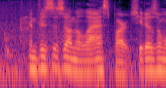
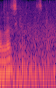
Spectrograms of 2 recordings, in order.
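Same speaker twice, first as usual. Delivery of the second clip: breathy whisper, much softer; 5 semitones lower, 11 dB quieter, faster than usual. Real, not acted. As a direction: drop to a hushed whisper. Repeat, then drops to whisper.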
